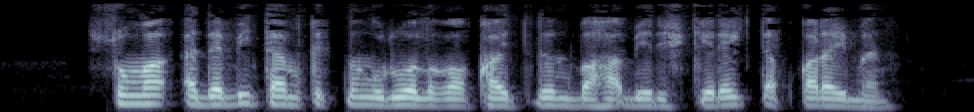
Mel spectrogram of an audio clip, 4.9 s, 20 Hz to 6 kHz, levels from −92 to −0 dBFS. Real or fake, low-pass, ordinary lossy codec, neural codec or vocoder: real; 5.4 kHz; MP3, 32 kbps; none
